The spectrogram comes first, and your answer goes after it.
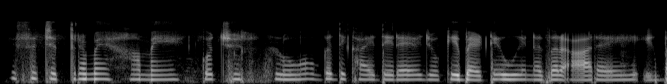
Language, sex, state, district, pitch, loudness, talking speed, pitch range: Hindi, female, Maharashtra, Dhule, 225 Hz, -28 LUFS, 170 wpm, 220-240 Hz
